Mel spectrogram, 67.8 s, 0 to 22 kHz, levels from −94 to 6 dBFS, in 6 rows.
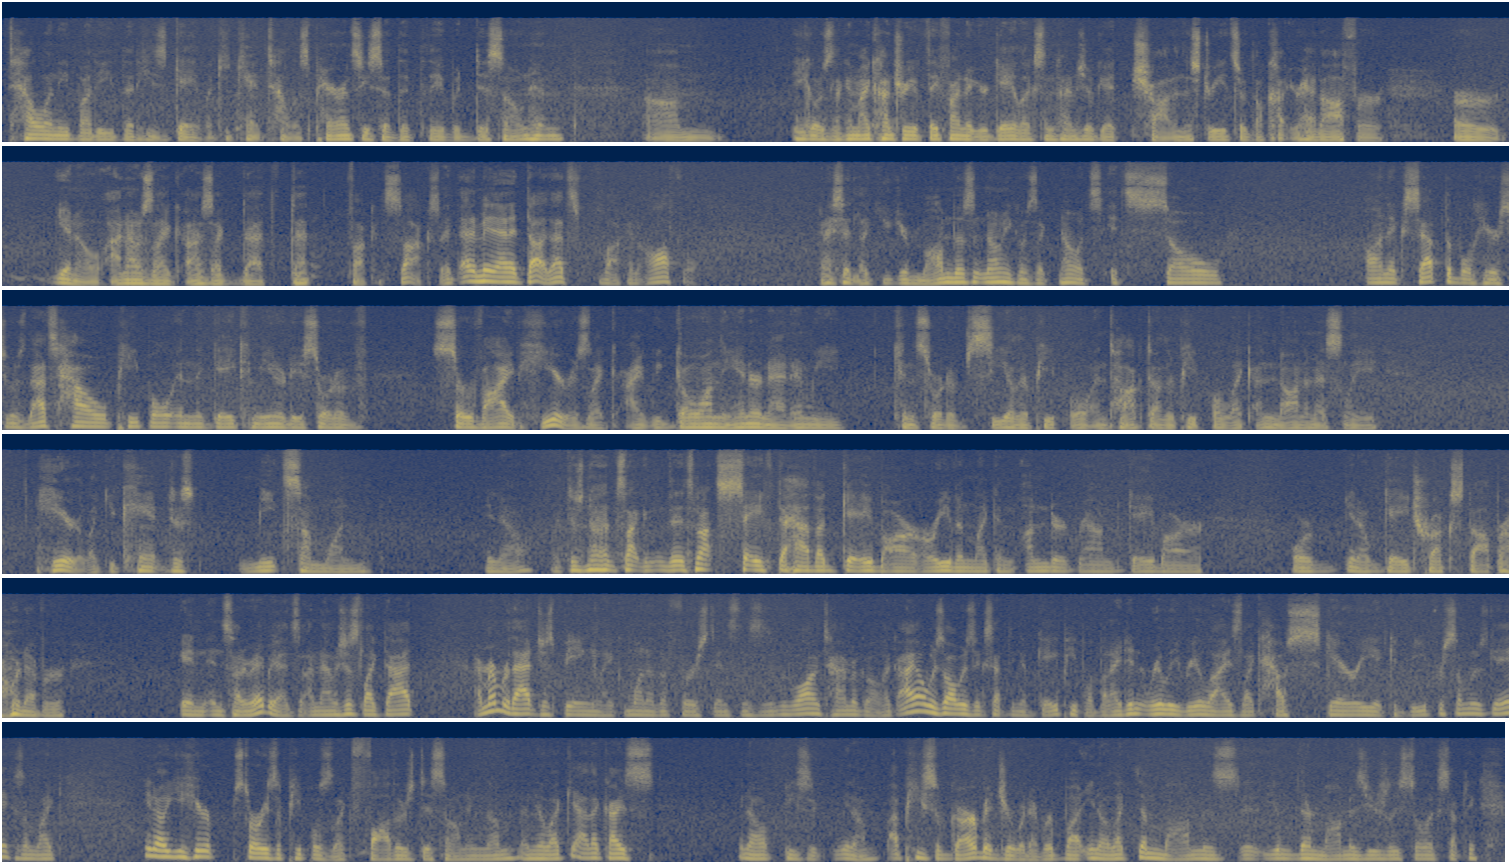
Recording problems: hiss; faint; throughout; 20 dB below the speech

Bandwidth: 13.5 kHz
